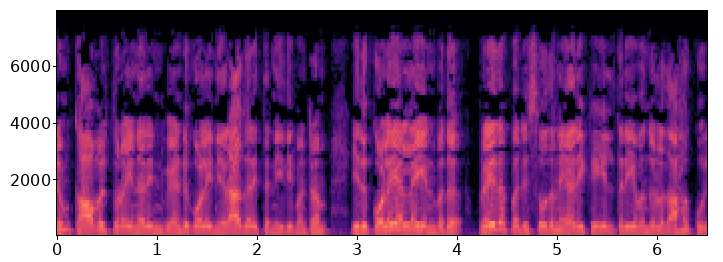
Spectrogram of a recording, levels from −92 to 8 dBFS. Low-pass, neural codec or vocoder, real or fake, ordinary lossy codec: 7.2 kHz; none; real; none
